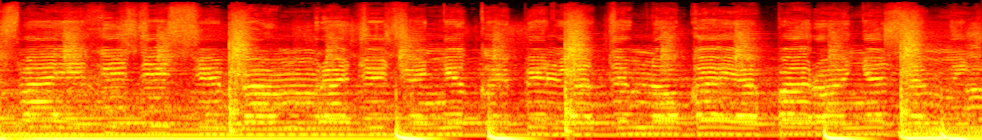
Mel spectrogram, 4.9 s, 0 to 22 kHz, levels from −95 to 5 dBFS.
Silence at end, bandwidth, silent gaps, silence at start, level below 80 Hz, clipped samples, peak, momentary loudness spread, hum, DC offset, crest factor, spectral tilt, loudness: 0 s; 19 kHz; none; 0 s; -12 dBFS; under 0.1%; 0 dBFS; 4 LU; none; under 0.1%; 10 dB; -4 dB/octave; -13 LUFS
